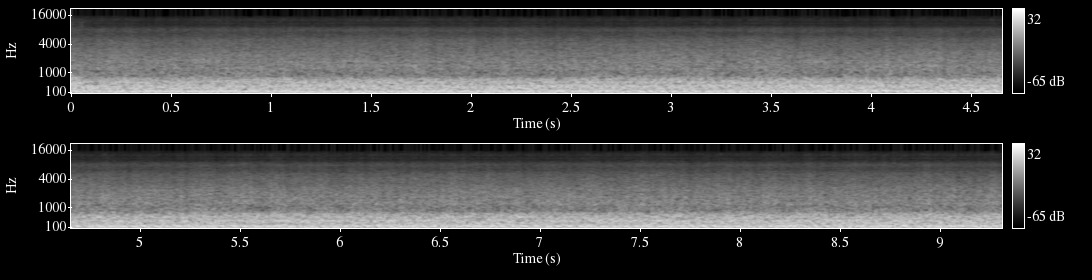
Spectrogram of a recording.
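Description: A small plane's propeller engine drones loudly and steadily.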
